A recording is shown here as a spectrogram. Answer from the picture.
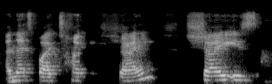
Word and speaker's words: Hsieh: is delivering happiness and that's by Tony Shea Shea is spelt t sv I H I believe um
